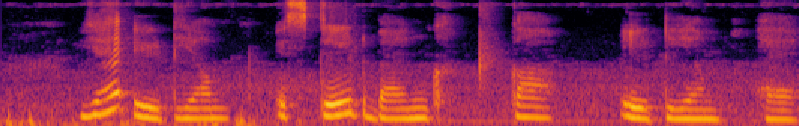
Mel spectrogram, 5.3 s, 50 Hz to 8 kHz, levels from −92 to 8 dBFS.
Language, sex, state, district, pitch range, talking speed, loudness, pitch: Hindi, female, Madhya Pradesh, Katni, 175-215 Hz, 80 wpm, -16 LUFS, 185 Hz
